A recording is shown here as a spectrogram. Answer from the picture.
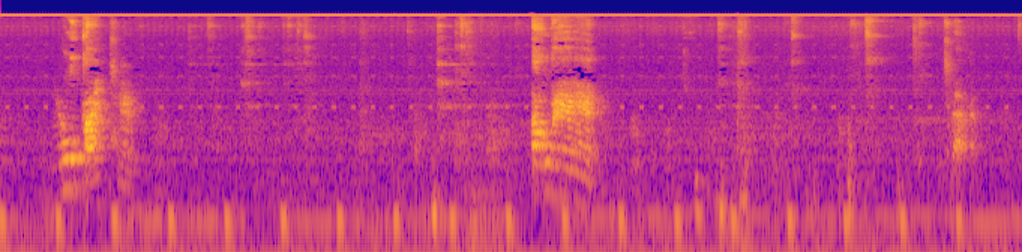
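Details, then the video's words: Geordie pet parrot talking indoors and calling the dog names: two brief, harsh, speech-like phrases several seconds apart over a steady low hum and faint background noise. "geordie parrot"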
